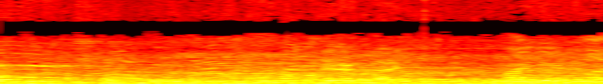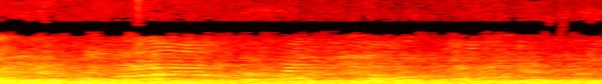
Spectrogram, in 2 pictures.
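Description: Crowd chatter: many voices talking at once in a steady babble, in a large, crowded dining hall.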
